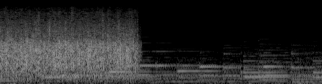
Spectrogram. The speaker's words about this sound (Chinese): 茶壶嘴是朝里弯的。人群中爆发出雷鸣般的掌声。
